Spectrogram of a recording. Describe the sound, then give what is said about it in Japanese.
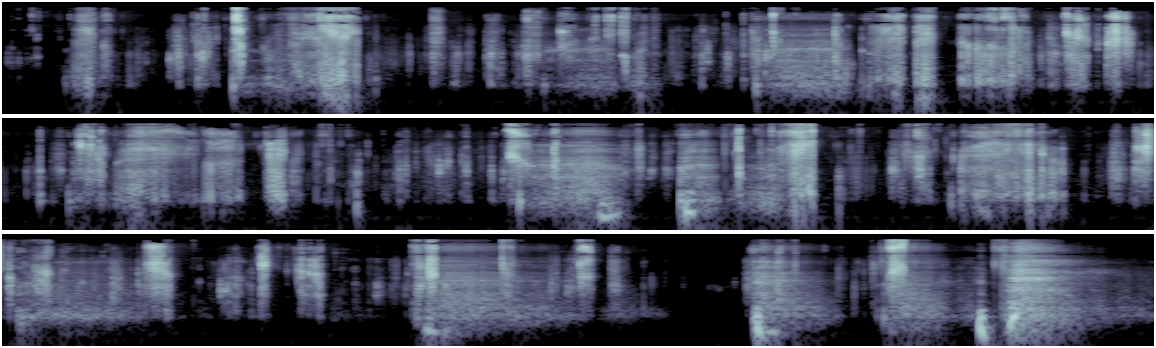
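Wet mouth licking sounds on an ear: a steady, irregular stream of moist smacks, slurps and clicks, with brief pauses and a few louder bursts, and no talking. “君は耳も弱いんだな。”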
